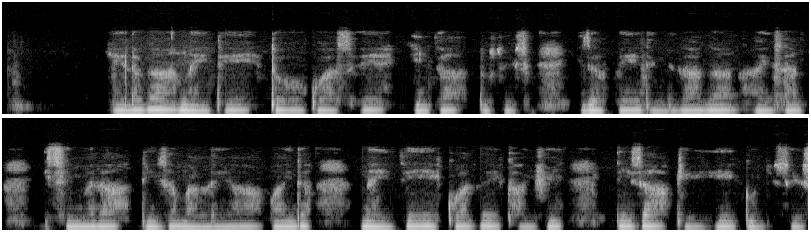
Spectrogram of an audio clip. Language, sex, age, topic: Gamo, female, 25-35, government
